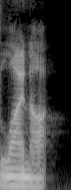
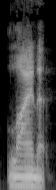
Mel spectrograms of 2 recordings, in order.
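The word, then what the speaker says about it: Lynott: Yeah, but I mean, when you think of Thin Lizzy, you think of Phil Linnett, and I'm sure we're saying that incorrectly. Linnett. I don't know if that's right. Hold on, let me look up. Yeah, you're right. It's Linnett. Linnett.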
